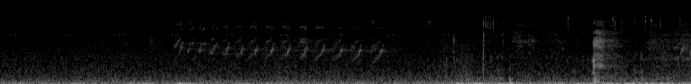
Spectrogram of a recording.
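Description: A bird calling: a rapid run of about a dozen short, falling notes lasting about two seconds, over a faint low background hum. A short sudden noise comes about six seconds in.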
